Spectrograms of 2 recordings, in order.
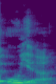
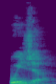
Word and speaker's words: Ouija: Because I don't know how to pronounce things. We're going to say the Ouya. No. Speaking of terrible failed mistakes, Oh yeah. Ooh-ha, that's not right. Come on. Here, how about ooh-ha? Pronunciation. Ouija.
